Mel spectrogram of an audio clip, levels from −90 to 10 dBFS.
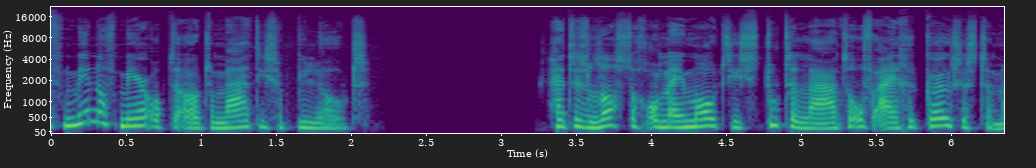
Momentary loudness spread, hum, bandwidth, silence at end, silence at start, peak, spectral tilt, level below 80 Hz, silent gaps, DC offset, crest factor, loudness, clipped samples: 7 LU; none; 16 kHz; 0 s; 0 s; -4 dBFS; -6.5 dB/octave; -70 dBFS; 2.33-2.48 s, 2.62-2.67 s, 2.78-2.84 s, 2.92-3.06 s; under 0.1%; 16 dB; -19 LUFS; under 0.1%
